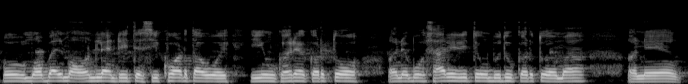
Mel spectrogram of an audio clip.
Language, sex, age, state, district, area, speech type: Gujarati, male, 18-30, Gujarat, Surat, rural, spontaneous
